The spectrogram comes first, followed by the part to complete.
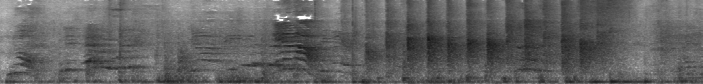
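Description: Children's voices, unclear and excited, with a quick run of taps and thumps, about five a second, through the second half.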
